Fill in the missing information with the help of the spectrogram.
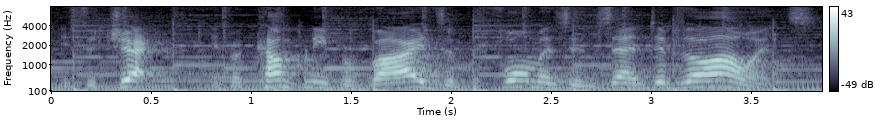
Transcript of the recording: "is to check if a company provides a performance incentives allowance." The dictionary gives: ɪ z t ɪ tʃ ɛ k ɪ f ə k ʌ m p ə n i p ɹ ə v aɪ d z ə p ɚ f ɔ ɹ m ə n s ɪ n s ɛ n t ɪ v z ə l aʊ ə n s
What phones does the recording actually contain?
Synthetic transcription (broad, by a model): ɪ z t ɪ tʃ ɛ k ɪ f ə k ʌ m p ə n i p ɹ ə v aɪ d z ə p ɚ f ɔ ɹ m ə n s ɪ n s ɛ n t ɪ v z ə l aʊ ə n s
